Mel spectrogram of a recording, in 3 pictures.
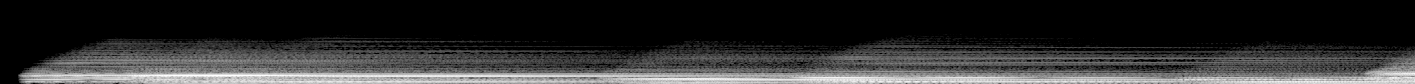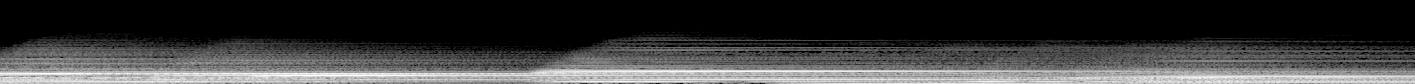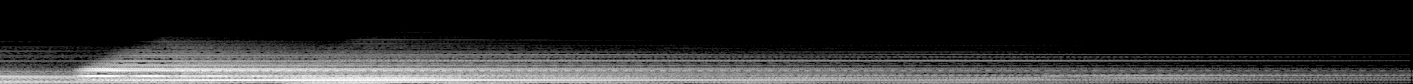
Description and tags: this sound is not a traditional drone. i made different tunes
